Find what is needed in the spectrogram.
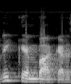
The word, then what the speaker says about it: Rickenbacker: Y para demostrarte cuál es la Rickenbacker, le, perdón, Rickenbacker se pronuncia correctamente, yo tengo una acá, mirá, no la podés ver, ahora la vas a escuchar.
